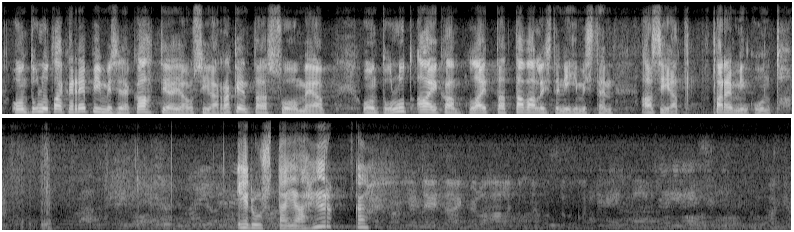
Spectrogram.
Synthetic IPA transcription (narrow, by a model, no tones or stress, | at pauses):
ʔont̪ulːut̪ɑjkːɑre̞pimisejɑkɑht̪iɑjɑonsiɑrɑke̞nt̪ɑːsːuomeɑont̪ulːut̪ɑjkɑlɑjt̪ːɑːt̪ːɑʋɑlːist̪e̞nihmist̪enɑsiɑt̪pɑɾe̞mːiŋkunt̪o̥ː | edust̪ɑjɑɦyrkːæ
